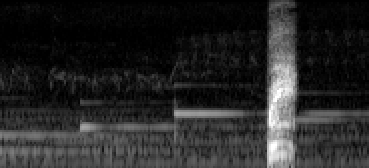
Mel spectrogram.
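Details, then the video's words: A single loud, rasping duck quack bursts out near the end, brief and broad, while gentle instrumental music with steady held notes plays underneath. "Beautifull Birds and Animals Sounds Around Us: Ducks"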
